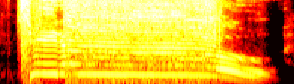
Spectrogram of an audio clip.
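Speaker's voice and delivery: very high loud shout; yell. Real, not acted. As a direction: scream it out on request. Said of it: "if you yell Cheeto".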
